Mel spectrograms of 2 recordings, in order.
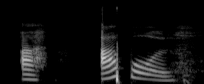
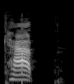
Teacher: The short vowel sounds A is pronounced as ah, apple. To produce it, the tongue must be fairly low and raising slightly. An example of it is the word cat.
